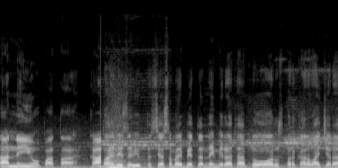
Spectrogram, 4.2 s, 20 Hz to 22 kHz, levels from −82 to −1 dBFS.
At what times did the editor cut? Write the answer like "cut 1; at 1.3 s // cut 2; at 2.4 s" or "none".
cut 1; at 1.2 s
